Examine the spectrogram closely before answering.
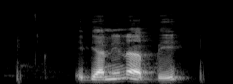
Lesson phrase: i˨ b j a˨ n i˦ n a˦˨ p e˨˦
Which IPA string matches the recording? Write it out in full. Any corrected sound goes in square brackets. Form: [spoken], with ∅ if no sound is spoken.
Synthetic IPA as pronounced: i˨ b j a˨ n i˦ n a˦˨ [b] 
